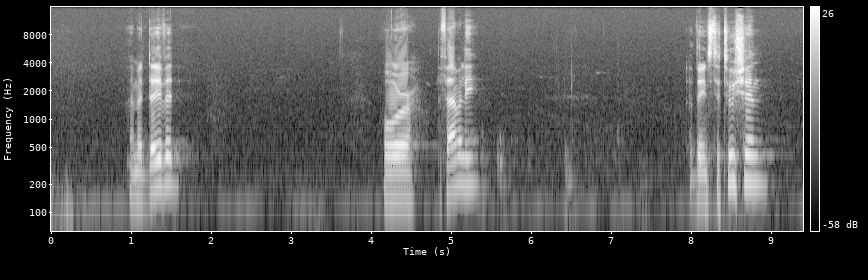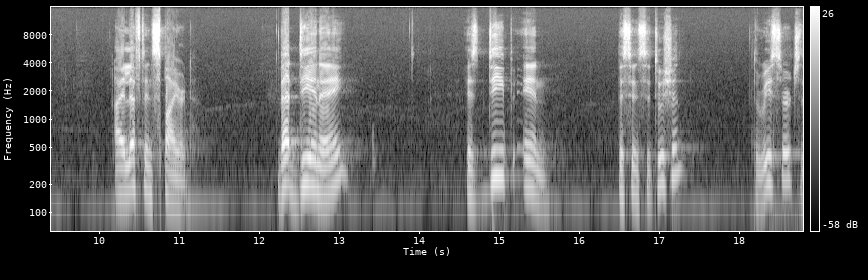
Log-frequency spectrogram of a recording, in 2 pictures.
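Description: A middle-aged man speaks slowly and deliberately into a microphone, with long pauses.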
